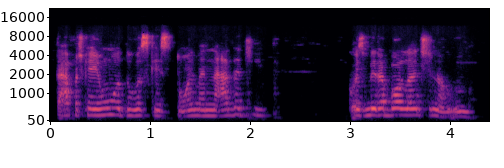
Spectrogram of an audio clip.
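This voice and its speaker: A woman's voice: mid-range voice, fairly even intonation, a little fast, a little mellow. A woman with a Brazilian accent teaching a literature class, explaining in a chatty way and talking straight to her students. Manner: stretches words out when scanning syllables. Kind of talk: recorded online class.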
